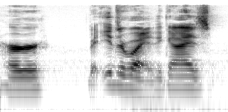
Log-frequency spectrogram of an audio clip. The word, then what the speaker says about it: Huerter: Kevin Herter, I think that's how you say his name. Always I want to say it's something different, but I'm pretty sure it's Kevin Huerter.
